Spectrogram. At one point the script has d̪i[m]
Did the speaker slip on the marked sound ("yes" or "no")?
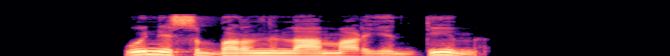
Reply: no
